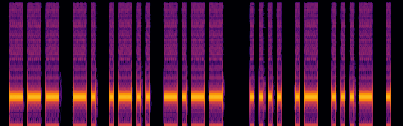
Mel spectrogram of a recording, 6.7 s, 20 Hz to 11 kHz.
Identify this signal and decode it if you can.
Morse code, heard as a keyed tone, about 16 wpm, 800 Hz. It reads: ONLY HAVE
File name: Technical Subjects / Technical Subjects-mp3s / AND Gate @15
